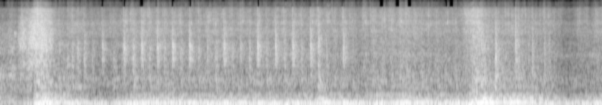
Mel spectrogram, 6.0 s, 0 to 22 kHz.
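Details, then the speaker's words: Chevy 350 V8 race car at a rough idle: heavy irregular banging with no steady beat, getting worse over time. Suspected bullet or foreign object in a combustion chamber slamming against the head; the engine likely needs to come apart. "That noise in there is just not good, and it was faint in the beginning, and it's getting worse and worse."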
